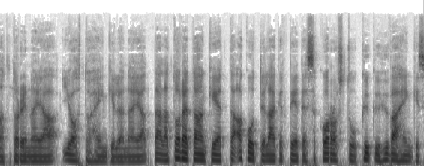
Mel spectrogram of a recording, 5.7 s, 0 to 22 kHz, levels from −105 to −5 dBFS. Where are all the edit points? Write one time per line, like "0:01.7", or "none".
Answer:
0:02.0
